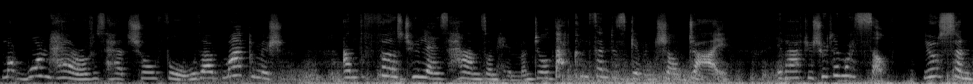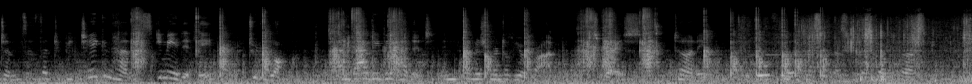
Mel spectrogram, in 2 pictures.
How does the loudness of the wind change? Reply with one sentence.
The loudness of the wind goes up.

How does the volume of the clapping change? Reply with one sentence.
The volume of the clapping stays about the same.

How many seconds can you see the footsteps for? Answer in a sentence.
The footsteps can be heard for 2 seconds in total.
